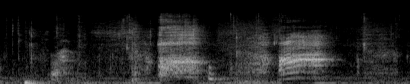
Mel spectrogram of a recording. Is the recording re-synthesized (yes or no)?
no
